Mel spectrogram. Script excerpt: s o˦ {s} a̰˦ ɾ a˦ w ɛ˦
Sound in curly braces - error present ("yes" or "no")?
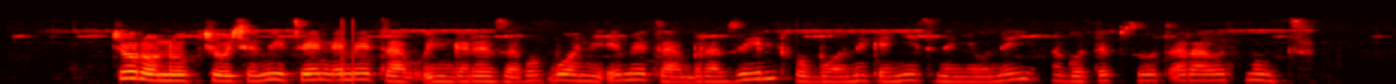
yes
